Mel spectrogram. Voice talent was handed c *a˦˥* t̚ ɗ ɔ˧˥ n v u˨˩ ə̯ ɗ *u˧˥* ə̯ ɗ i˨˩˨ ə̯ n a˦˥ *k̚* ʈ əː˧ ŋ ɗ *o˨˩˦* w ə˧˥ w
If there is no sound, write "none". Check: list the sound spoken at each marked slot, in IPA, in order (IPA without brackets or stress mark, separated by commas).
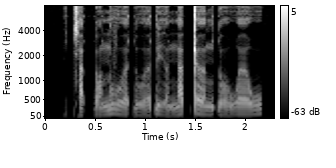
a˨˩, u˨˩˦, t̚, o˨˩˦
